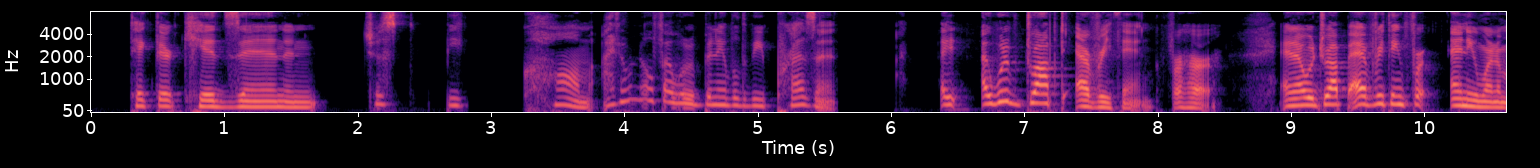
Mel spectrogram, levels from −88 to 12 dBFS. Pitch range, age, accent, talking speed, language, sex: 160-210 Hz, 30-49, American, 210 wpm, English, female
